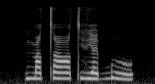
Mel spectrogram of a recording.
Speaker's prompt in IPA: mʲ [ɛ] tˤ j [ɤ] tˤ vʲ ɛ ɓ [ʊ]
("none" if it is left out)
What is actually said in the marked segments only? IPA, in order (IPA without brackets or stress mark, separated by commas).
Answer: ɛ, ə˞, u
